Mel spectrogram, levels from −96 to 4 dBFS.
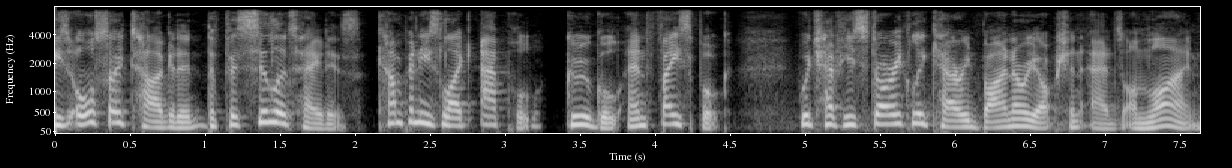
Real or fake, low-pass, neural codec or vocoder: fake; 7.2 kHz; codec, 16 kHz, 8 kbps, FreqCodec, larger model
